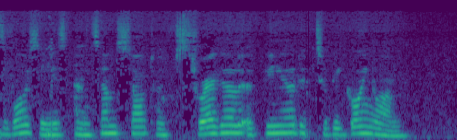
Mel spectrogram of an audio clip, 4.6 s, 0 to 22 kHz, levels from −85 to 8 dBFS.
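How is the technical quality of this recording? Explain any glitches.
The speech has three short glitches. Corrupt frame decoded at 0.46–0.52 s, 1.77–1.85 s and 3.05–3.14 s: damaged bits in a few compressed frames were decoded anyway, misplacing energy into brief chirp-like noise bursts, loudest at 1.77 s.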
